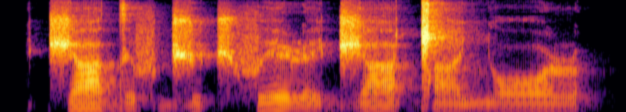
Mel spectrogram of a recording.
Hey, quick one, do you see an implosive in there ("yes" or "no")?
no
